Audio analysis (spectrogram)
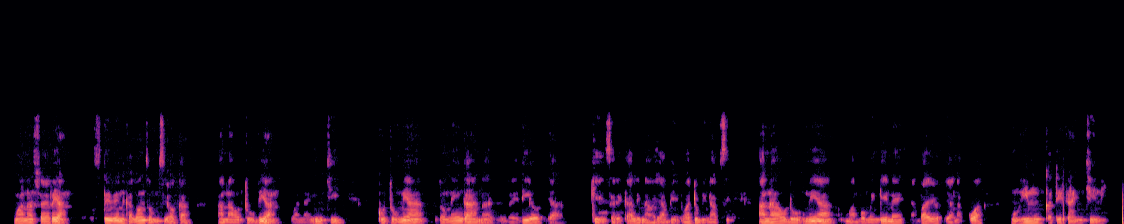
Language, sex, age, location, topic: Swahili, male, 36-49, Wajir, government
